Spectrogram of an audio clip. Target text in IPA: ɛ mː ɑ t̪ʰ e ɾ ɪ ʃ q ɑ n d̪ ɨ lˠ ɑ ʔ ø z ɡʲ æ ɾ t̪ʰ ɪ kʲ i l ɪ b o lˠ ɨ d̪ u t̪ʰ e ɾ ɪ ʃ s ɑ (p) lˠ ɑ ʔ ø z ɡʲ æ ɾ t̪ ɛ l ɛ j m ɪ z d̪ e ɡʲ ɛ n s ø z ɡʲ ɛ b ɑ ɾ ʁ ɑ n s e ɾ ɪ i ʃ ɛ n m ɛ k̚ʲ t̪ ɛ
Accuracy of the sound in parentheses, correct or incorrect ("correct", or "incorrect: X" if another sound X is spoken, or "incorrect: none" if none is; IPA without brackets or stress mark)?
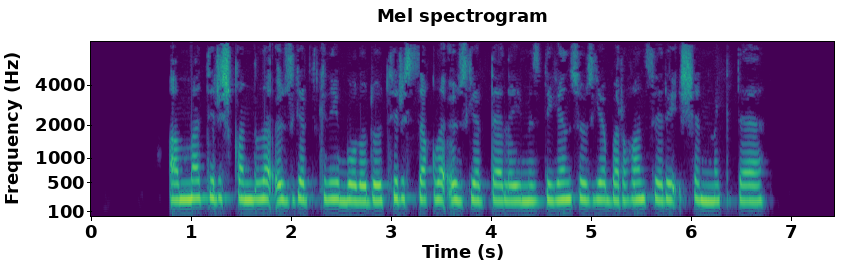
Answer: incorrect: q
